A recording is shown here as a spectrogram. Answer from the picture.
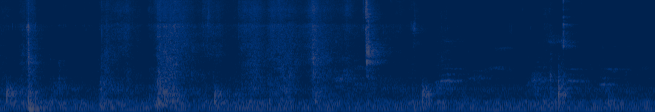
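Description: Faint sounds of eating a seafood boil: soft chewing and hands picking at sauced crab legs, with a few light clicks.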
